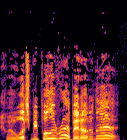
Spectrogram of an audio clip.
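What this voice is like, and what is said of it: Bullwinkle impression. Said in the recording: “that Bullwinkle impression”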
